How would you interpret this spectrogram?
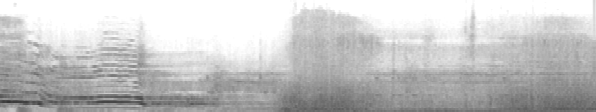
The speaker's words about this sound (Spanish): El auto levanta una columna de agua al estrellarse y luego desaparece bajo el mar. Las olas se agitan por un momento. Luego, Todo vuelve a la tranquilidad.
